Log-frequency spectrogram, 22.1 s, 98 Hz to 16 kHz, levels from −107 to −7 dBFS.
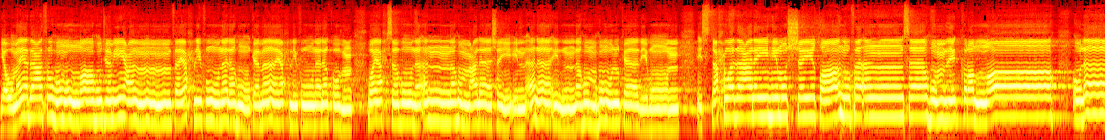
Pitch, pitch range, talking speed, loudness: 205 Hz, 185-230 Hz, 65 wpm, -17 LUFS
